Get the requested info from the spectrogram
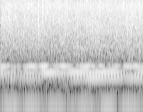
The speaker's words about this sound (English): This beautiful, soothing sound has been there during many moments in your life. Such as late nights as you lay awake in bed, listening to the rain gently dance on your roof.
